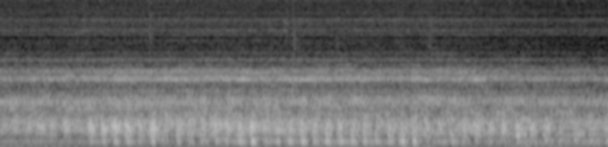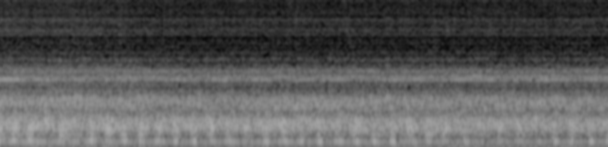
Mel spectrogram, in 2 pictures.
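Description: Wet clay squelches and hisses under fingers on a spinning wheel.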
